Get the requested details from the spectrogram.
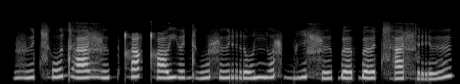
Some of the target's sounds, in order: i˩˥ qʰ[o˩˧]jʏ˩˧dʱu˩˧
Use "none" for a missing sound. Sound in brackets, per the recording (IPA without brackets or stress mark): o˩˧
